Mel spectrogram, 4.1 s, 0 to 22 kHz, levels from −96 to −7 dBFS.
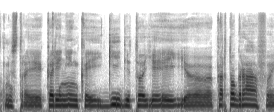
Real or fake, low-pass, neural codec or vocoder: fake; 14.4 kHz; vocoder, 44.1 kHz, 128 mel bands every 256 samples, BigVGAN v2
